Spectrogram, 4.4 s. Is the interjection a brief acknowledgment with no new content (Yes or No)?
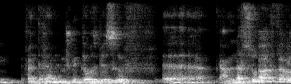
Yes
